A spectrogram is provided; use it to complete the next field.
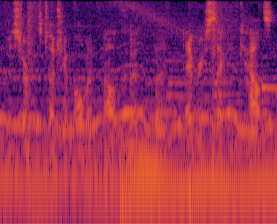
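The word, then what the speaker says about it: Malkuth: So this one is Malkut. Like, Mal, M-A-L. And then the H is kind of denoting that it's a hard sound, so it's Kut instead of Kuth.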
